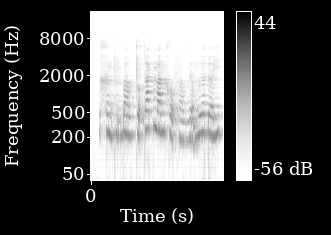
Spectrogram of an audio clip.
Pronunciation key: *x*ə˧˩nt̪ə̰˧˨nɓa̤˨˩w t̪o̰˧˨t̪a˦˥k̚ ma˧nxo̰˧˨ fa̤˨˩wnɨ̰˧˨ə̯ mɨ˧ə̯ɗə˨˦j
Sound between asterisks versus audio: correct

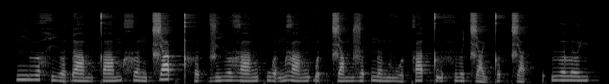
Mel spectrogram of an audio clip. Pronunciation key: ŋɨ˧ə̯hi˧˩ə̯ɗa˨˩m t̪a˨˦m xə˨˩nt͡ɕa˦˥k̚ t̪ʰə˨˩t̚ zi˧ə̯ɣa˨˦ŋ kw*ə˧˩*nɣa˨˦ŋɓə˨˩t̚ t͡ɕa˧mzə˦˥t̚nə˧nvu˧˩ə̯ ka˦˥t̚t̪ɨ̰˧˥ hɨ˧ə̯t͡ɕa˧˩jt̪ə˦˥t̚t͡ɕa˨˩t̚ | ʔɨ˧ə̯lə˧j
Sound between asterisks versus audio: incorrect: ə̰˧˥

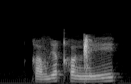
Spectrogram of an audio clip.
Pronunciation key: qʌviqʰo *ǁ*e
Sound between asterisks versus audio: incorrect: ŋ͡ǁ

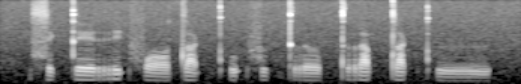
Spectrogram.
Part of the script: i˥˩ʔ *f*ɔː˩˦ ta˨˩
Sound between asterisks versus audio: correct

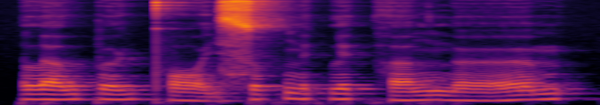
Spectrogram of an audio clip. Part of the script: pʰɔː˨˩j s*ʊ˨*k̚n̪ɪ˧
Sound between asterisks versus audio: incorrect: ʊ˨˥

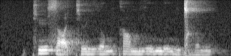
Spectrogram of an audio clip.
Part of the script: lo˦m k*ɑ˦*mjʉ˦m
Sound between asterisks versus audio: correct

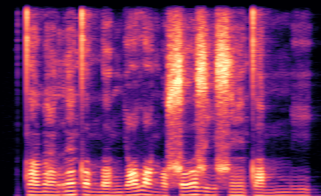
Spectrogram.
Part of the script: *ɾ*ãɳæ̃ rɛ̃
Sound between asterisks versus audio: incorrect: t̪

